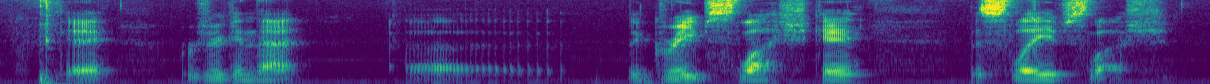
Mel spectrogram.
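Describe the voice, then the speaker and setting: A man speaks with long, frequent pauses. His loudness swings widely. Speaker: looksmaxxing content creator. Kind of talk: casual commentary on facial analysis. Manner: fast; casual, filler-heavy.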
